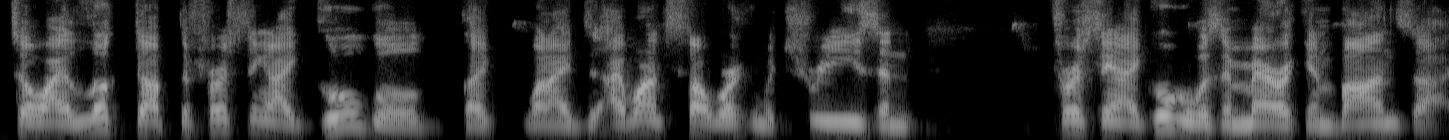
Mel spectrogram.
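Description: A man with a Brooklyn accent talking casually as a podcast guest, in a halting, rambling way full of "you know". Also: medium pitch, sharp tone, no echo, rough recording. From Brooklyn, New York. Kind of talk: casual conversational interview.

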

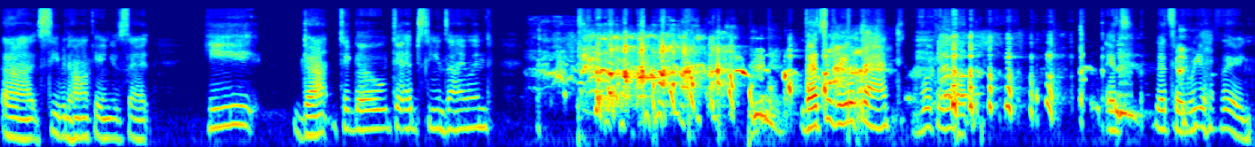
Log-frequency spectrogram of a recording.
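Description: A man guesting on a casual podcast, cracking dry deadpan jokes. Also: high-pitched, slight background noise. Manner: slow, dry deadpan humor. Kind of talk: casual crude banter.

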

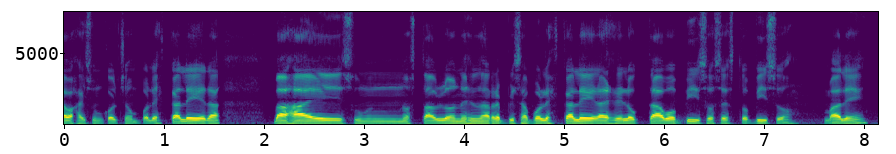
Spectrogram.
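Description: A man hosts a podcast, ranting in a sarcastic, foul-mouthed comic monologue. His voice sits somewhat low, with a dark, mellow tone. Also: clean tone. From Catalonia. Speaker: podcast host.

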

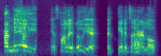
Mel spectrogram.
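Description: A woman from Mississippi co-hosting a casual chat, energetic and preacherly, exclaiming. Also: on the high side, moderate pace, creaky, slightly rough. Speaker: co-host.

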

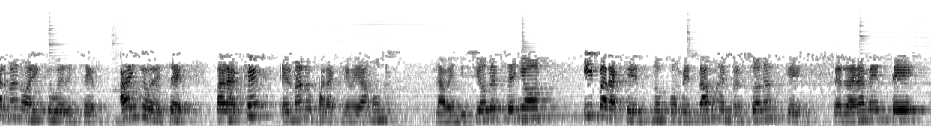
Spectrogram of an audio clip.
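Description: A woman's voice: sits high, unhurried. A woman preaching a sermon. She speaks fervently and keeps repeating her refrains to the congregation. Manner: fervent, repeats "hermano" and "gloria al Señor". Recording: echoey room, dull lo-fi sound, faint music behind.

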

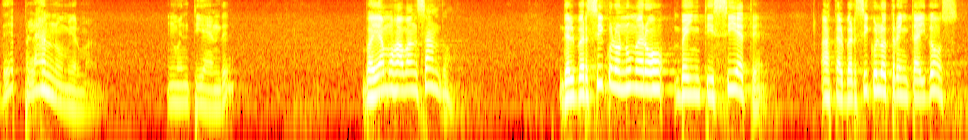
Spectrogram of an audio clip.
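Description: Salvadoran male pastor, lively sermon delivery with acted-out quotes, high bright voice, echoey hall. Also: slow pace, pauses often. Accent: Salvadoran Spanish. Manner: animated, acts out quoted voices.

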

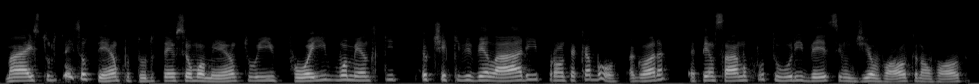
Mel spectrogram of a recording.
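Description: Chatting as a podcast guest, a young man with a Brazilian Portuguese accent tells personal stories and repeats phrases for emphasis. His high, warm voice moves fairly quickly with hardly any pauses, and the highs sound cut off.

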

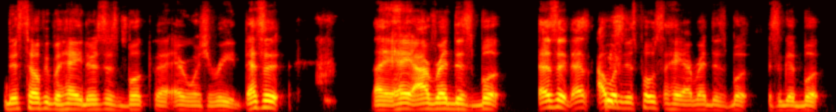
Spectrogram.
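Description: A man's voice: fairly low pitch, brisk, darkish tone, no echo, clean studio sound. A man co-hosting a casual podcast, talking bluntly and with a lot of swearing, and often taking the devil's advocate side. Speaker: podcast co-host. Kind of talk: casual chat.

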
